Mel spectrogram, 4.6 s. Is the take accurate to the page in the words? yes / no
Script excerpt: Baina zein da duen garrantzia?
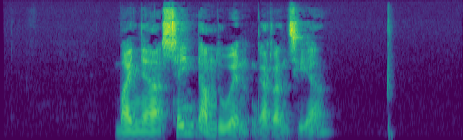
yes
